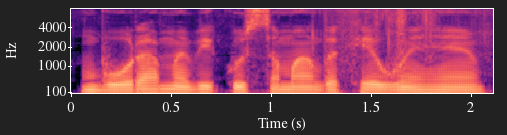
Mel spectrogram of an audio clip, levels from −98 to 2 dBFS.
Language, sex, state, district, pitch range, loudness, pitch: Hindi, male, Jharkhand, Deoghar, 90-100 Hz, -16 LUFS, 95 Hz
